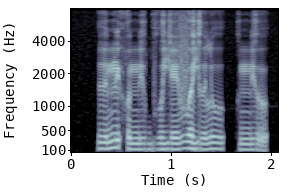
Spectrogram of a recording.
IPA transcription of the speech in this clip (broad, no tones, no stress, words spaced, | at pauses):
ɨmʲũho mʲubʱu je və jɯlu | mʲʊ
